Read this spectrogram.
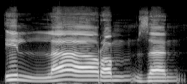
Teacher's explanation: Tidak boleh rom ditahan, tidak boleh mendengung, tidak boleh samar, tapi harus jelas di bibir.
